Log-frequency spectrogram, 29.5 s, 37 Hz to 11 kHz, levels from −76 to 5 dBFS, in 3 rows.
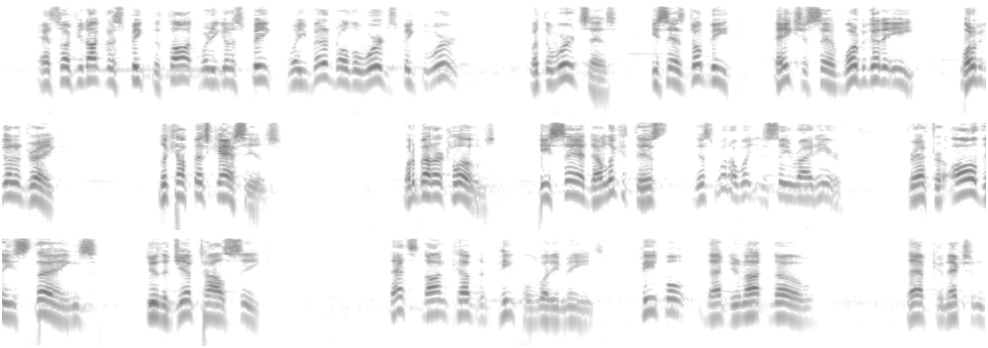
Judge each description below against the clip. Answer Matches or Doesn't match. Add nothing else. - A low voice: Doesn't match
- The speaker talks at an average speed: Matches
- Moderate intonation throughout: Doesn't match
